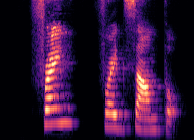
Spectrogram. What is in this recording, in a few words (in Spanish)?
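Voice Acting es F, Spanish, female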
